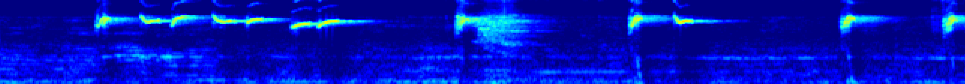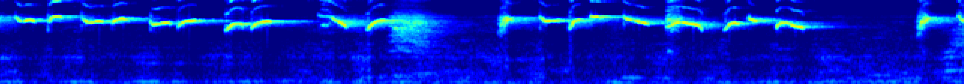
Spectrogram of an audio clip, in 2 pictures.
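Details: A black sunbird sings for cage-bird tutoring: repeated bursts of thin, high, rapidly warbled notes, some phrases falling at the end, separated by short gaps.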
